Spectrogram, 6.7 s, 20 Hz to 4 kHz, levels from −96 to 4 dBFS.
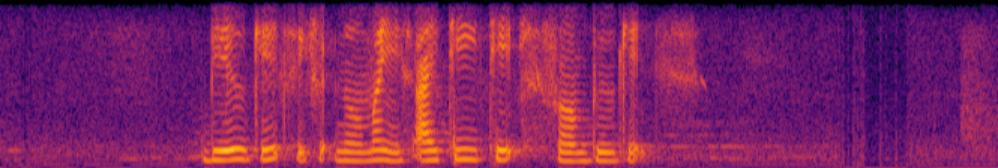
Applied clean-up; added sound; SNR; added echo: none; none; none; none.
